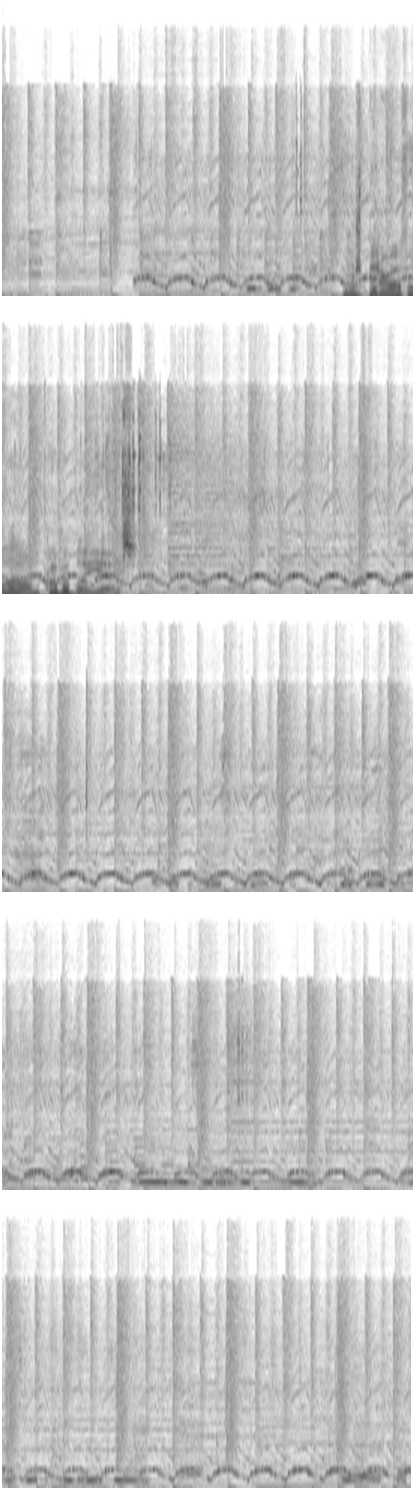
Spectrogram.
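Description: Police car siren wailing in a steady repeating up-and-down cycle for the whole stretch, with a louder burst early on and brief talk from people nearby.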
